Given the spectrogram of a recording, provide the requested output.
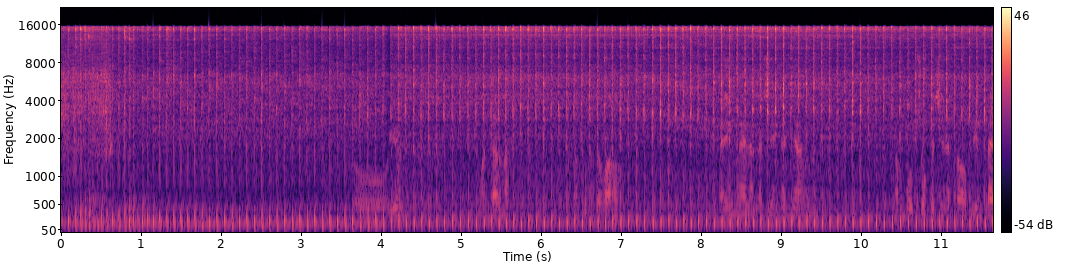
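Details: Raider 150 carbureted motorcycle after repair for sudden compression loss, accessories refitted; loud, steady, even exhaust beat at fast idle with no misses or knocks, loud only because of the open pipe; normal running.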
